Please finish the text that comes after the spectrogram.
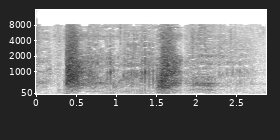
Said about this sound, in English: That dog is really creeping me out, man. It's a big fucking dog.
